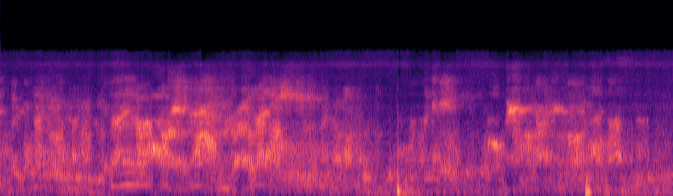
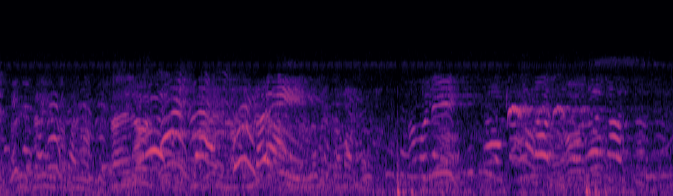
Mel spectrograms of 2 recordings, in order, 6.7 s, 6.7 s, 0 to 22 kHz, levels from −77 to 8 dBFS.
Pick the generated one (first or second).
first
